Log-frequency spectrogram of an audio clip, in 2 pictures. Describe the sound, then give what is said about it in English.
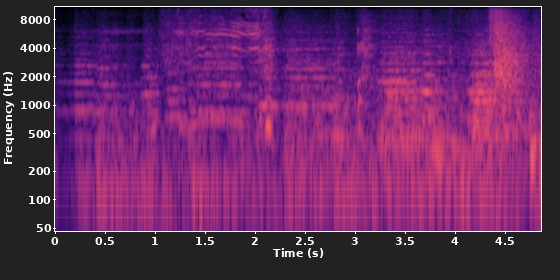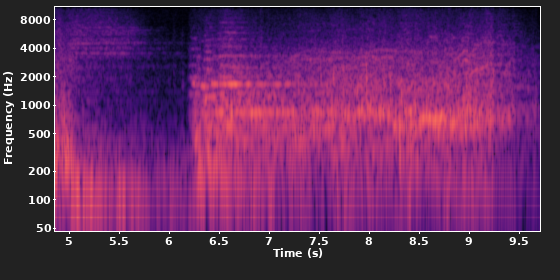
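Sharp whip cracks, a crab whipping a character struggling with a boulder, snap out over a busy, dense musical background, with one louder crack standing out midway and a murmur of crowd noise around it. “Sasha struggles with her boulder and is whipped by a crab.”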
